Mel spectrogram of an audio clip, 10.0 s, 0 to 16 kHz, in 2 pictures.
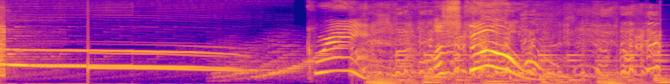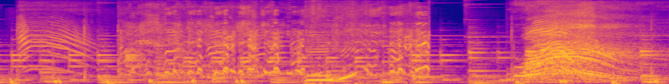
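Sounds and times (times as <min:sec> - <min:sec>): cartoon background music: 0:01.8 - 0:10.0.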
